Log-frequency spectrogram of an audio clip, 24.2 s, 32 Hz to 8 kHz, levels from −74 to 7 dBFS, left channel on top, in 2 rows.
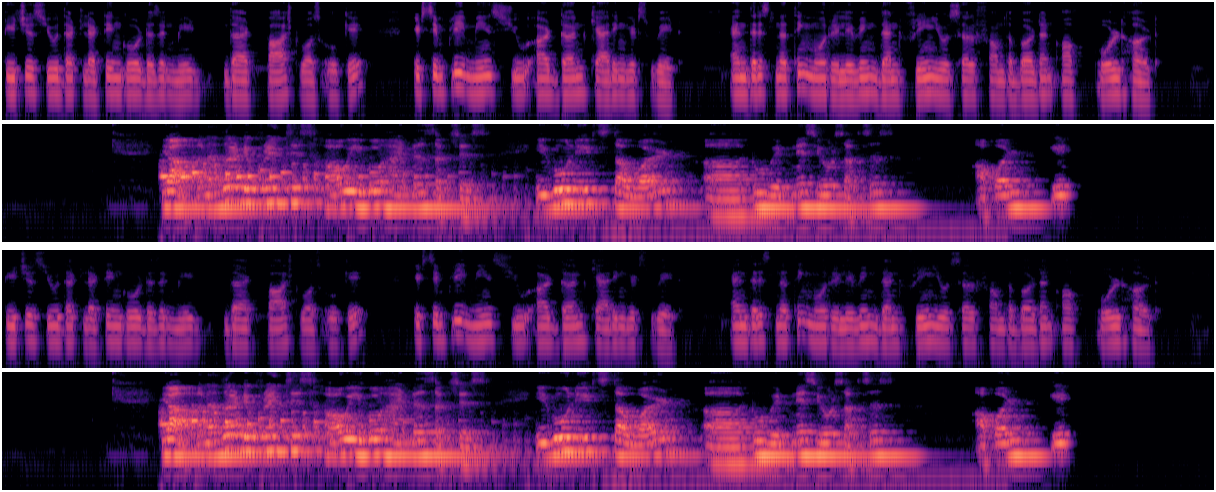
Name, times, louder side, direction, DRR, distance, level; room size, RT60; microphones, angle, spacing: voice 1, 0.0-3.6 4.1-6.7 7.3-11.5, left 4 dB, 80° left, 0.4 m, -33 dB
voice 2, 13.7-21.4 21.8-22.8, right 1 dB, 15° right, 0.3 m, -22 dB
sound 1, 13.7-22.1, left 2 dB, 35° right, 1.0 m, -29 dB
2.6 x 2.1 x 2.8 m
head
